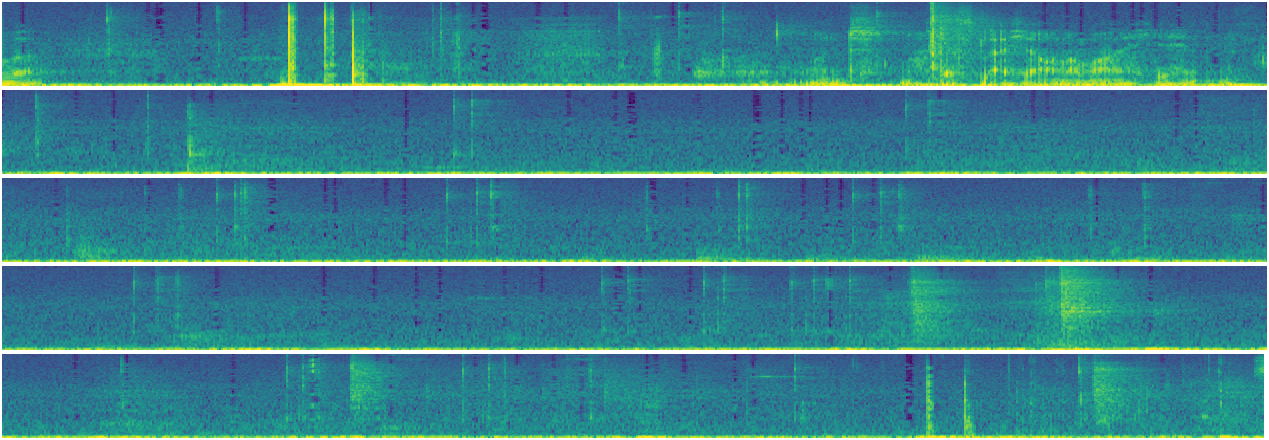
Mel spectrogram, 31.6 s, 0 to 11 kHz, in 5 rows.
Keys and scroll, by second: 0.7 alt+scroll down 1, 1.9 alt+scroll down 1, 4.9 alt+scroll up 7, 5.4 alt+scroll up 1, 6.5 alt+scroll down 1, 30.4 ctrl+d, 30.8 alt+scroll down 1.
